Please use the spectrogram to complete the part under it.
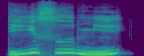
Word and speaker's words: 狄斯弥: 这个时候，鲁国又出现了一个猛将，叫做狄斯弥。嗨，听着像外国人是吧？这读音有点迪斯尼的意思啊！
